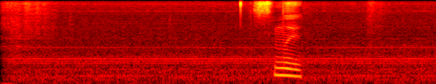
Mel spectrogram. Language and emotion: Russian, neutral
